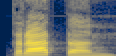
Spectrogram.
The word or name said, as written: tratan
